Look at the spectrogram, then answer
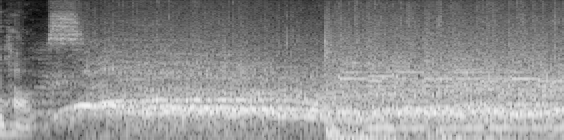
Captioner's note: All cheering clapping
